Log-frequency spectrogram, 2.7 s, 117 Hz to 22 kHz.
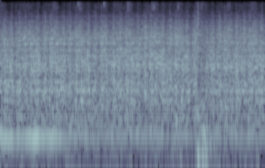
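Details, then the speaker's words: Engine that died after coming into boost now cranks quick and even at almost 300 rpm on the Holley dash, versus the usual 160–180 rpm, with a whirring drone and barely any compression beat. The owner suspects a down hole or internal damage. "It sounds weird when it's rolling over though. It's never rolled over like that fast."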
